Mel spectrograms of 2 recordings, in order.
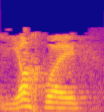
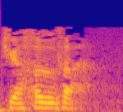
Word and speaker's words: Yahweh: Although scholars generally today believe that the original vows would have pronounced it Yahweh. And I think probably if we add up all the evidence that they're probably correct, it's more correct to pronounce it Yahweh than Jehovah.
